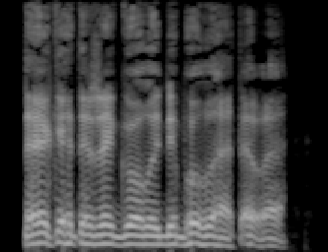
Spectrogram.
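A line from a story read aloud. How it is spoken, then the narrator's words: Old man laughing. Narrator (Russian): снова рассмеялся старик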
